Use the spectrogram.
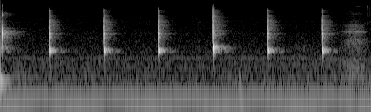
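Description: A recording device's metronome, selected in its default setting, ticks steadily, seven sharp, bright clicks about half a second apart, each with a quick decay, with no voices over it.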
